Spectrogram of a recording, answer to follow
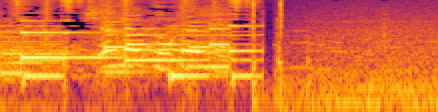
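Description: Edited-in background music with a melody of short held notes, cut off abruptly with a click just over a second in, leaving a much quieter background.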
